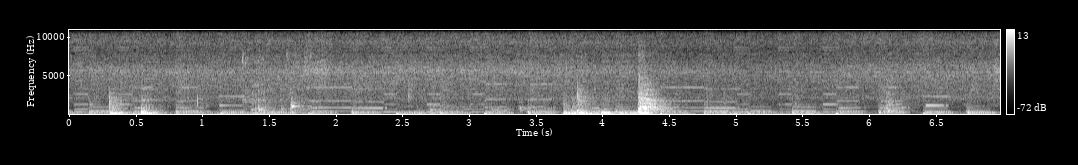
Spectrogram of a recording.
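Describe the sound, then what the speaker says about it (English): Beef hisses and sizzles in a hot pressure cooker, the frying loud and close with scraping stirs and bursts of crackle throughout. "put the beef in"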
